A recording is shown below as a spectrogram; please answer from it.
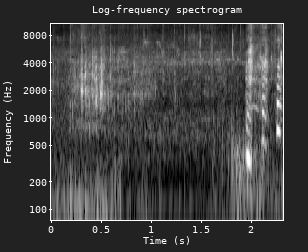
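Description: Hens clucking: a quick burst of loud, short calls that starts near the end.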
